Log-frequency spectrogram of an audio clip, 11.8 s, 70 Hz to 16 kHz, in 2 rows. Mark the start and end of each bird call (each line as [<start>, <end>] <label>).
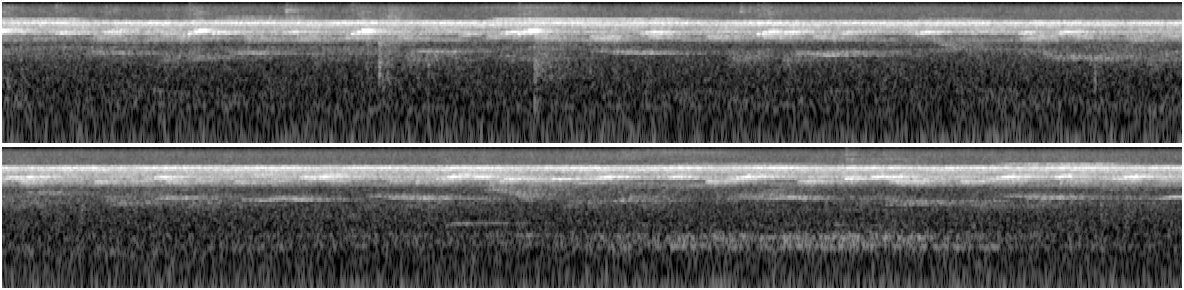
[0.00, 11.80] Hauxwell's Thrush (Turdus hauxwelli)
[8.07, 8.37] Screaming Piha (Lipaugus vociferans)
